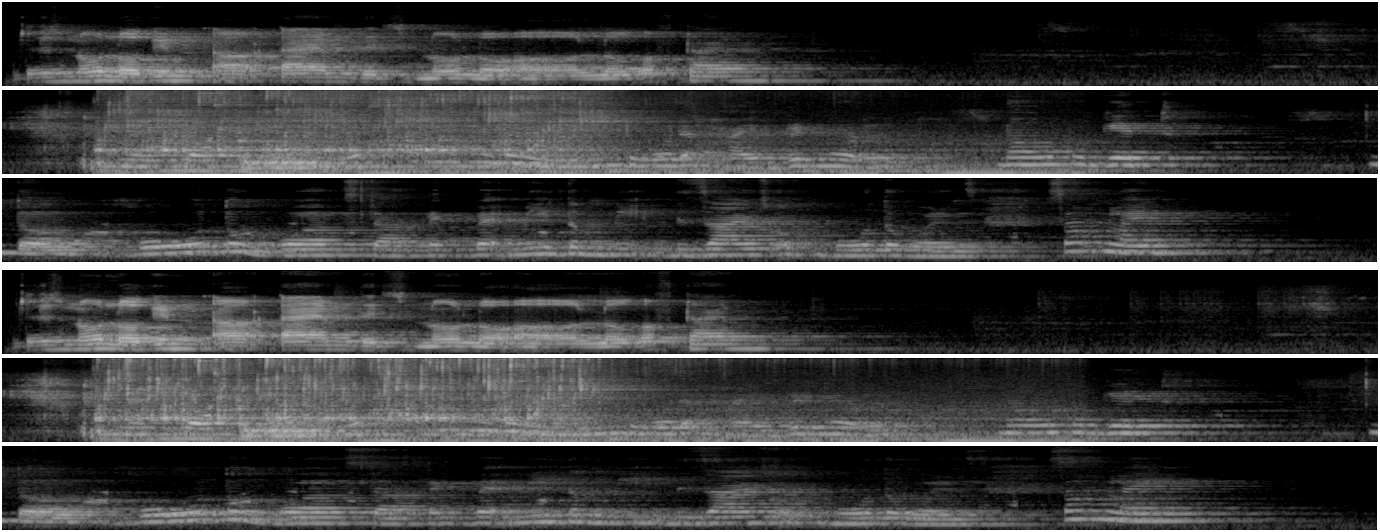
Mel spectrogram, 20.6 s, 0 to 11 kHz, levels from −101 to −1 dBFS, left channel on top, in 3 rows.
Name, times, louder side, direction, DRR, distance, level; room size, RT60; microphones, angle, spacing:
voice 1, 0.1-3.9 6.9-8.6 14.2-14.3, right 2 dB, 45° right, 8 dB, 0.9 m, -41 dB
Water tap faucet / Trickle dribble, 7.3-12.3, right 4 dB, 85° right, 1.6 m, -42 dB
voice 2, 7.4-7.9 8.4-11.4 11.8-12.8 13.7-19.5, left 1 dB, 55° left, 2 dB, 1.6 m, -46 dB
21.0 x 9.9 x 5.7 m, 1.4 s
head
